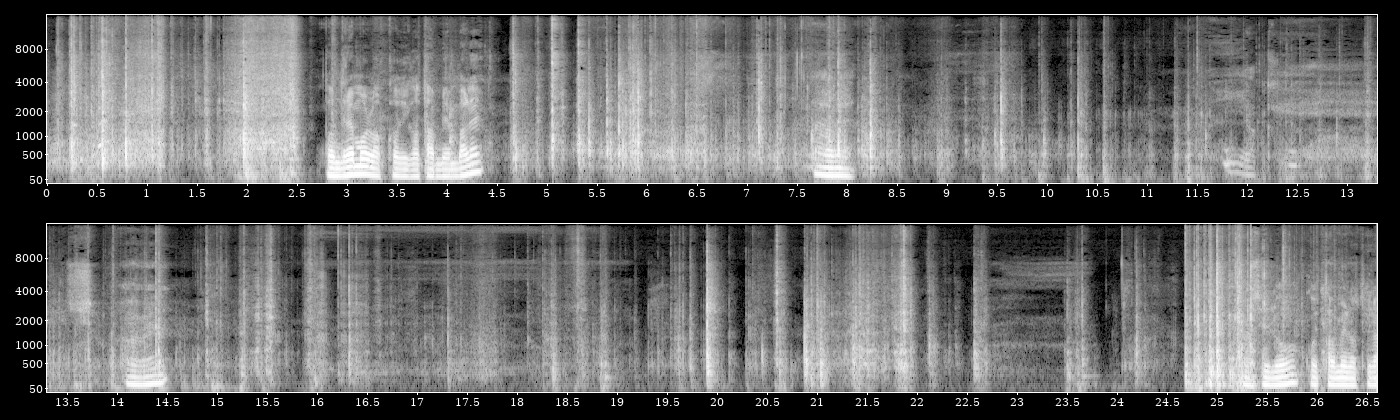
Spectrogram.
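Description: Stiff plastic packaging crinkles and clicks as hands handle it.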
